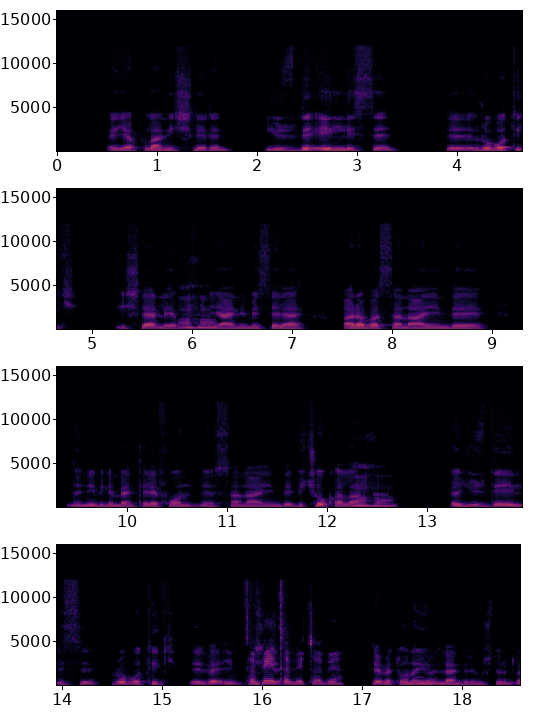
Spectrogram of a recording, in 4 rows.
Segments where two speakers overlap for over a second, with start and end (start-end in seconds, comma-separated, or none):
none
